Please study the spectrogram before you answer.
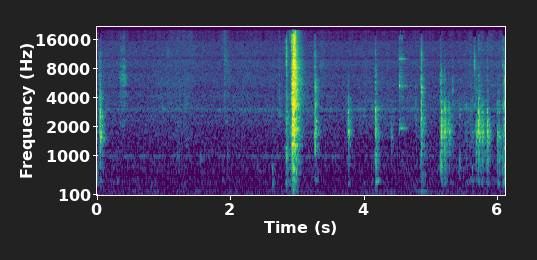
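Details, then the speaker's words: BSR C129R2 record changer, after cleaning and greasing, cycling with light clicks and clacks and dropping records one at a time as it should when set right. "when you have everything set right, it should just be dropping one at a time. They can get finicky."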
